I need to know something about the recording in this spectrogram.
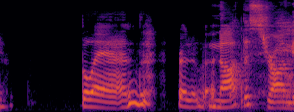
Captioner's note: laughs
